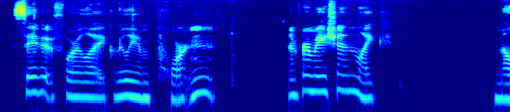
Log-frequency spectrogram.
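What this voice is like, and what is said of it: Usual voice. Nothing is said of it.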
